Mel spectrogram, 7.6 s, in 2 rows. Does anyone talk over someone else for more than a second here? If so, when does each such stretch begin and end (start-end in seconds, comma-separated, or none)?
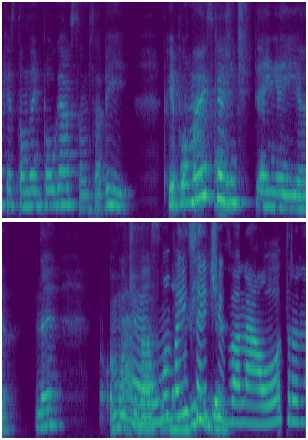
5.3-6.7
